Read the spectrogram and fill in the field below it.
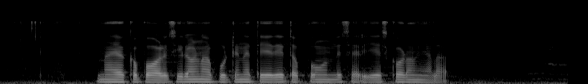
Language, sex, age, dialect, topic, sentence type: Telugu, male, 18-24, Utterandhra, banking, question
